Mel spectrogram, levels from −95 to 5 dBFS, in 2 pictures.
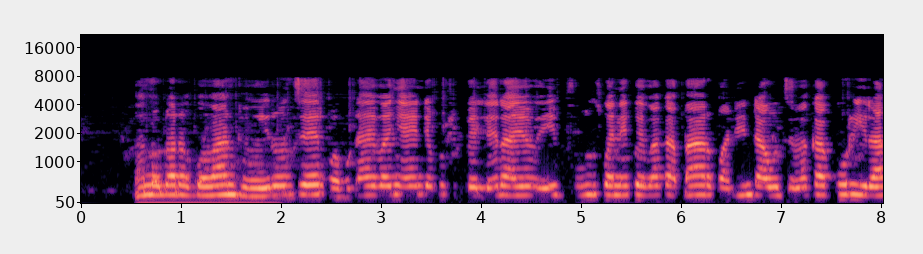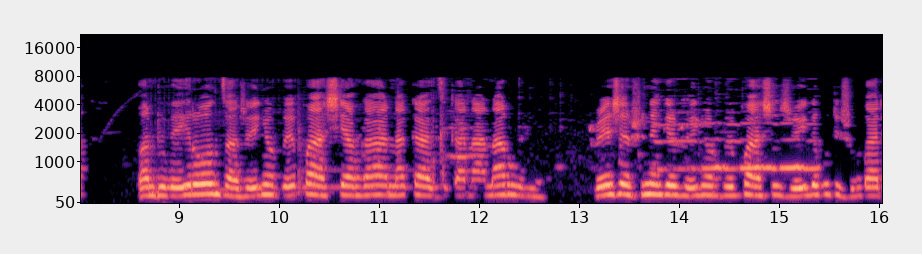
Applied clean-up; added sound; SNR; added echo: classical method Wiener filter.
